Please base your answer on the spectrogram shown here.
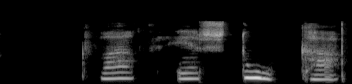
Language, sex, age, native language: Icelandic, female, 7, Icelandic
